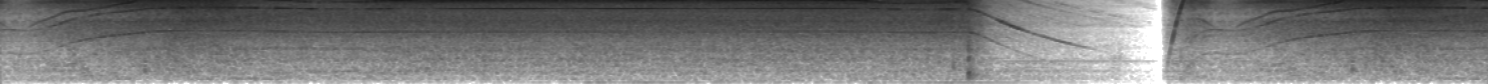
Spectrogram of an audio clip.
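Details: High-pitched whine of a dental drill running steadily, winding down, then starting up again; an ASMR dentist-drill on-and-off sound recording.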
